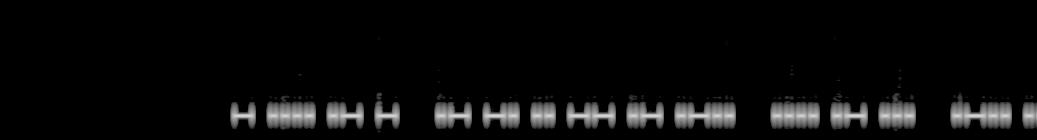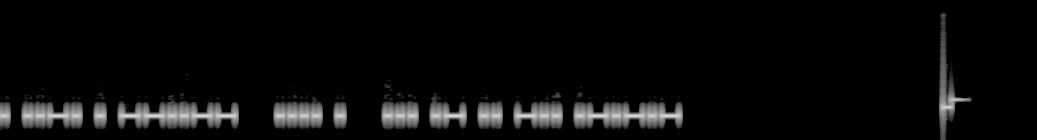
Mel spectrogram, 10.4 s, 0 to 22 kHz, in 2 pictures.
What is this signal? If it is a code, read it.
Morse code, heard as a keyed tone, about 37 wpm, 700 Hz. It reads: THAT ANIMAL HAS LIFE, HE SAID.
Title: Sentences from Top 1000 Words - Review Part 1 - 40wpm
